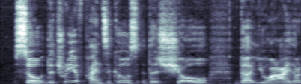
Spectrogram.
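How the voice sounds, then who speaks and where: Here a man speaks with a non-native accent. His pace is fairly slow. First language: not English. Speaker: tarot reader. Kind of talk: tarot reading monologue. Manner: halting.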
